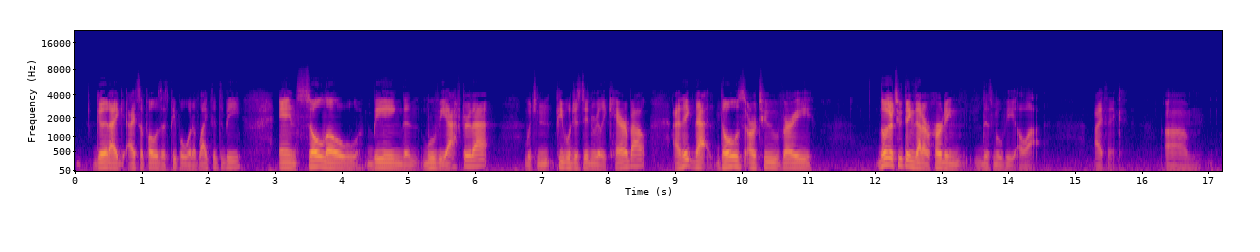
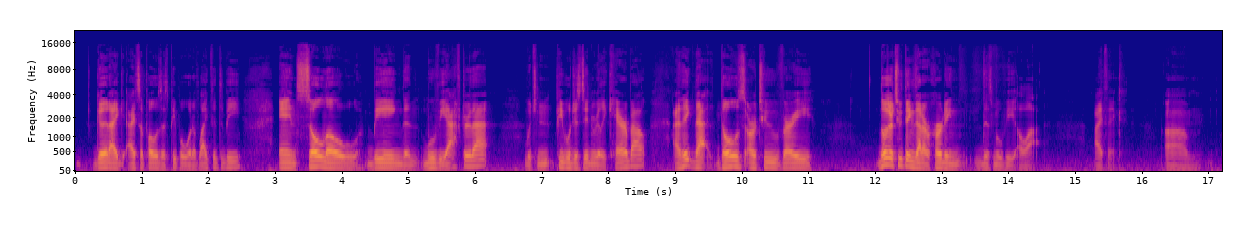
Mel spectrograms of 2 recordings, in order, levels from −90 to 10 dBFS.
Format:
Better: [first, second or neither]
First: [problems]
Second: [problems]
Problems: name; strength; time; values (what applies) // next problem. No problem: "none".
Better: second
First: muffled; very; fading above 3.5 kHz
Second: none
